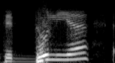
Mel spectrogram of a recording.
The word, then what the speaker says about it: الدنيا: بحافظ على الشدة اللي في الدال، والشدة أنه حرف شديد، والتشديد أنه حرف مشدد، يبقى حاجتين في الدال في كلمة الدنيا، أنه حرف شديد، الدال أصلا حرف شديد، ثم انه حرف مشدد كما لو يعني هو حرفين ولكن بننطقه حرف واحد تقيل مثقل.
